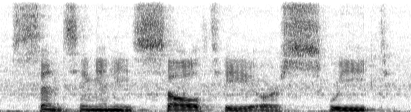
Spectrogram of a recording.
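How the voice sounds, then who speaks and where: A man leading a guided meditation as a yoga nidra teacher, speaking in unhurried phrases with long pauses and gentle instruction. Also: lowish voice, little pitch movement, rough recording. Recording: amateur recording with faint background noise.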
